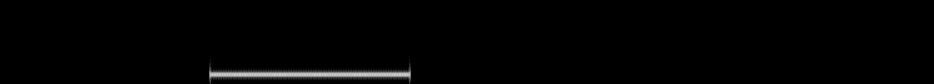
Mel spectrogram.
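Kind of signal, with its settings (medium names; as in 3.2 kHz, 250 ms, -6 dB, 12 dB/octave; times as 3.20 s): call progress tone ringback tone, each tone -15.5 dBFS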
